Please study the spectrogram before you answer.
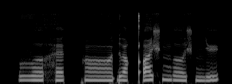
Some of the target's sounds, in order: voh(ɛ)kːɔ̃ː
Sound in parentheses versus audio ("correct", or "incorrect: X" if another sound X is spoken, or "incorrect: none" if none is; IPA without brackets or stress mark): incorrect: œ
